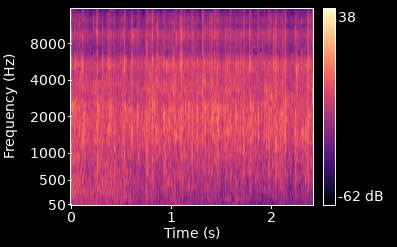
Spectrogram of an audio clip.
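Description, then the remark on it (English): An opera audience in a theater bursts into sustained applause as the curtains go up, a dense, steady wash of many hands clapping at an even, fairly loud level with faint crowd murmur beneath. “As the curtains go up, the spectators break into applause.”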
